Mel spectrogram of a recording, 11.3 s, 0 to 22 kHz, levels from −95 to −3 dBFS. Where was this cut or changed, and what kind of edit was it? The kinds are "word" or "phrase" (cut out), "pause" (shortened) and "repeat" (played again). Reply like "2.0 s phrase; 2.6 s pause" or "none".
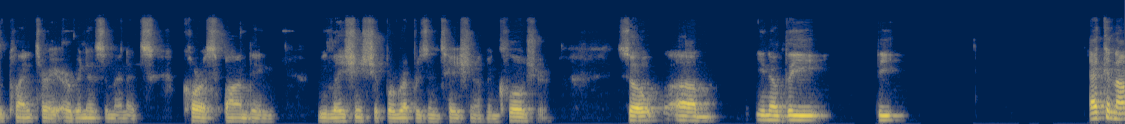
none

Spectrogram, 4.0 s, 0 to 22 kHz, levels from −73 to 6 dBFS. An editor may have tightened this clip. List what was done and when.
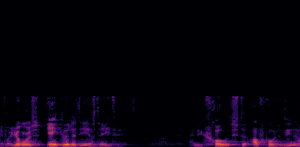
none

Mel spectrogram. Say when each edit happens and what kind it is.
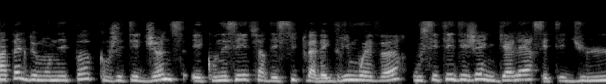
3.1 s word; 4.1 s pause

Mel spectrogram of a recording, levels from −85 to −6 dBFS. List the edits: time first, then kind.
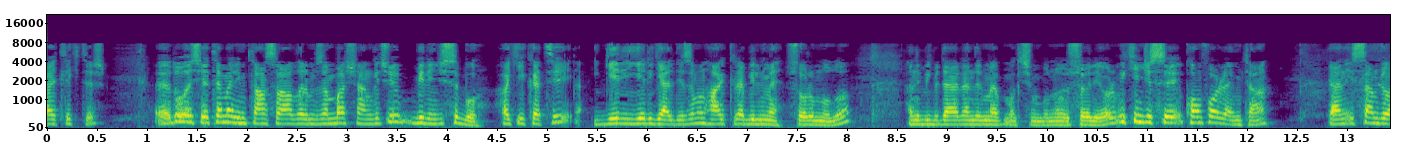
8.9 s word

